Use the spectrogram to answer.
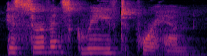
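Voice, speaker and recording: A woman reading a story aloud in an expressive, deliberate way. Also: on the high side, slight background noise, poor audio. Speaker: story narrator. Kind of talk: scripted read-aloud storytelling.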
